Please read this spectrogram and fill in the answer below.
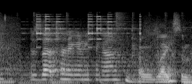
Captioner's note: beeping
